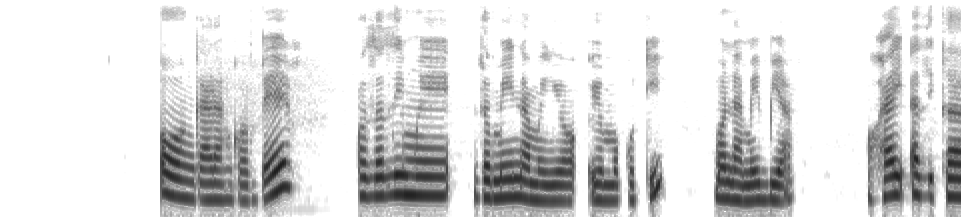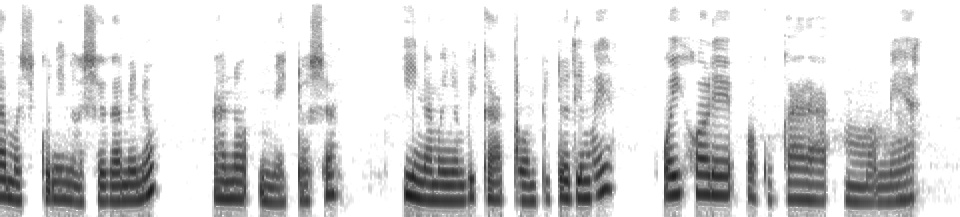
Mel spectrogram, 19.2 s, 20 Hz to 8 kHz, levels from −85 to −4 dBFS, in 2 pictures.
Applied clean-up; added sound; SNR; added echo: none; none; none; none.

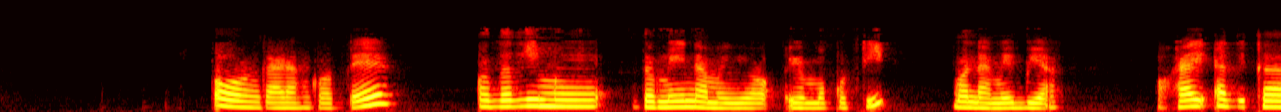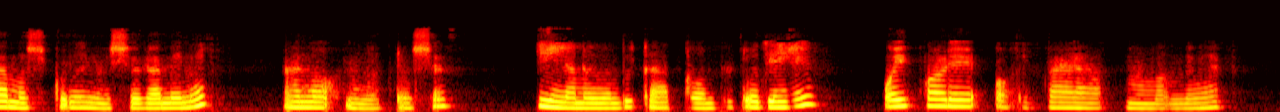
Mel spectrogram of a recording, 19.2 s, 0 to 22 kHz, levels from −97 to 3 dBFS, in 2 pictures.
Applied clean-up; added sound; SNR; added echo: neural mask model DeepFilterNet 3.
